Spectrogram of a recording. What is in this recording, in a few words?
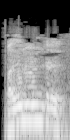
tamil eleven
